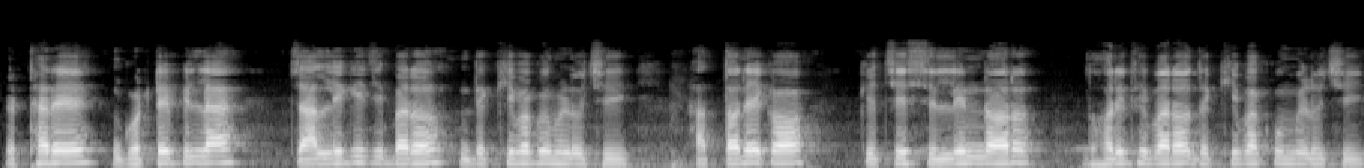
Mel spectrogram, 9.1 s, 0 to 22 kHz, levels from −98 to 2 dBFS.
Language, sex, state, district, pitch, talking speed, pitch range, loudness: Odia, male, Odisha, Malkangiri, 135 Hz, 90 wpm, 120-145 Hz, -14 LUFS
